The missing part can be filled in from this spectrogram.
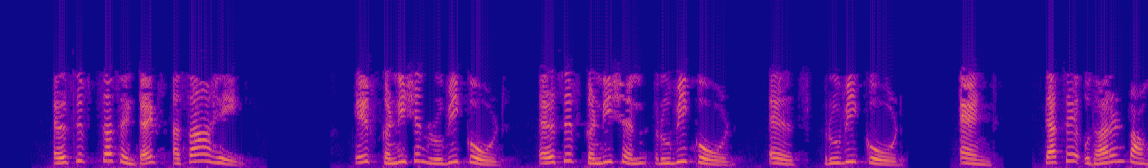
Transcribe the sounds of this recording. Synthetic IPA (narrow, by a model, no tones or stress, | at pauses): elsift͡sasiɳʈɛksəsaːɦe | efkəɳɖiɕənɾubikoɾɽ | elsefkəɳɖiɕənɾubiːkoɽ | els | ɾubikoɽ | ɛ̃ɳ | t̪jat͡seʔud̪ʱaɾəɳpaɦ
